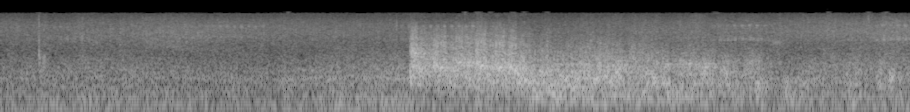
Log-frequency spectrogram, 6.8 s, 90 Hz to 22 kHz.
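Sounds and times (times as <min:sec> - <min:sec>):
steady hiss of storm noise: 0:00.0 - 0:06.8
thunder rumbling in a thunder-and-lightning storm: 0:02.0 - 0:06.8.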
